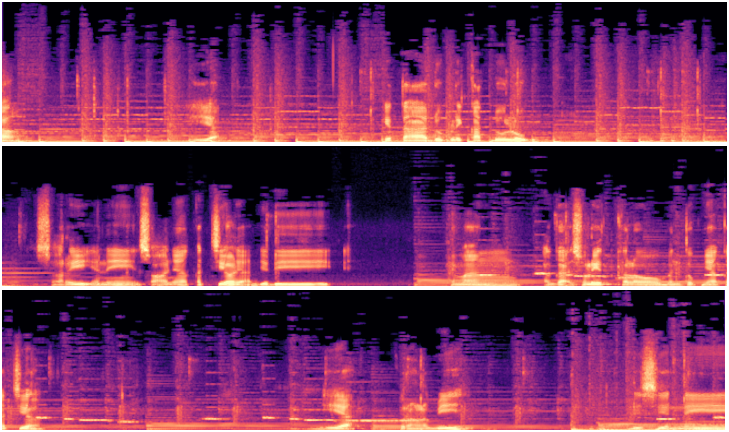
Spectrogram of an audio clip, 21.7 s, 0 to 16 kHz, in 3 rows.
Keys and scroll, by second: 1.0 Delete, 1.3 2.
